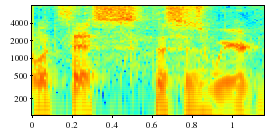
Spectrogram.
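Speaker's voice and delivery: ordinary delivery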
